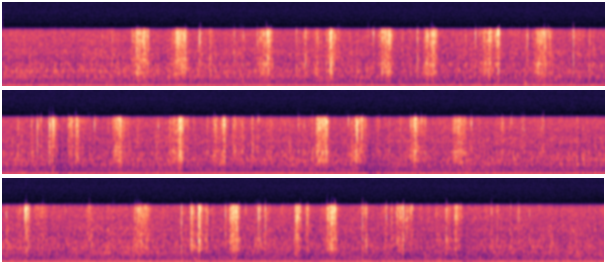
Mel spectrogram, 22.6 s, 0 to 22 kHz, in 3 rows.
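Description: Plastic layers of a hexagonal dipyramid 5x5x5 twisty puzzle clicking and clacking as they are turned by hand, in quick irregular runs of turns with a pause of a couple of seconds just past the middle, over a steady faint hiss.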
